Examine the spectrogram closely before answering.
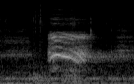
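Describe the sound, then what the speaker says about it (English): A crow caws outdoors in one harsh, drawn-out call that rises abruptly and holds for about half a second before fading, set against quiet room background with no talking. "He's gonna be crowing every minute today."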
